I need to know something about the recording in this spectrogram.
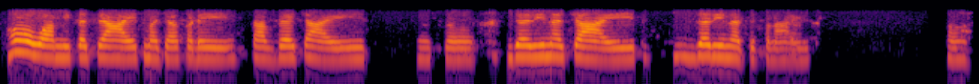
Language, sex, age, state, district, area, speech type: Marathi, female, 45-60, Maharashtra, Ratnagiri, rural, conversation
